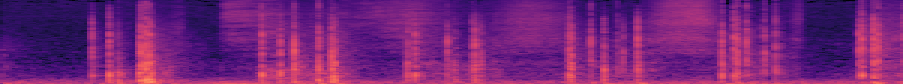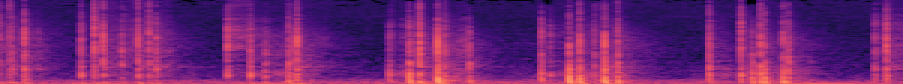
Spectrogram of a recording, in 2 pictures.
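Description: Long nails tap quickly across the top of a long, hollow, black matte cardboard box in a steady stream of short, dry clicks. The taps come in irregular bursts, with a soft hollow thud beneath them and faint scratchy brushes in between.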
